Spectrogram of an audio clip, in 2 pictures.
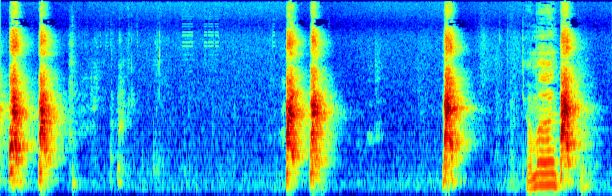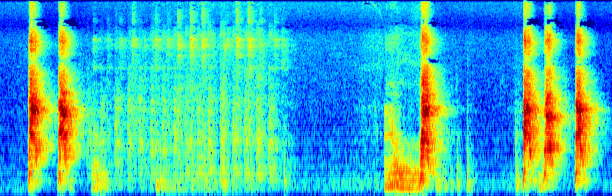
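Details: Male Cavalier King Charles Spaniel barking at Minnie Mouse, who took his bone; sharp barks in pairs and triplets separated by pauses, with low growls in between and a person's voice urging him on.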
